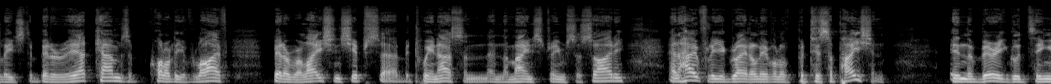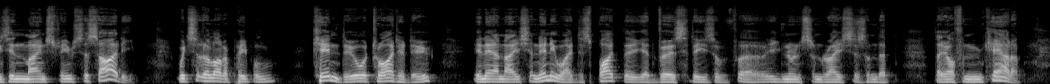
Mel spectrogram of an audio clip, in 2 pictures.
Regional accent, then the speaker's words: Katherine, Northern Territory, Australia; I grew up in Katherine

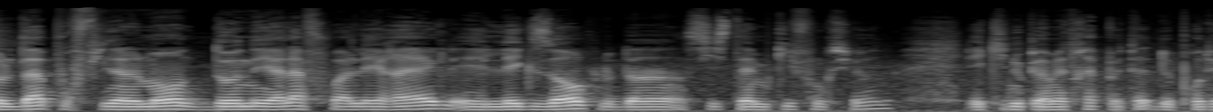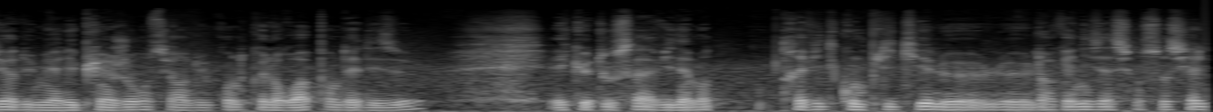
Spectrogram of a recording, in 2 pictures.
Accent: Île-de-France, France; born there; Je suis né en Seine-Saint-Denis

